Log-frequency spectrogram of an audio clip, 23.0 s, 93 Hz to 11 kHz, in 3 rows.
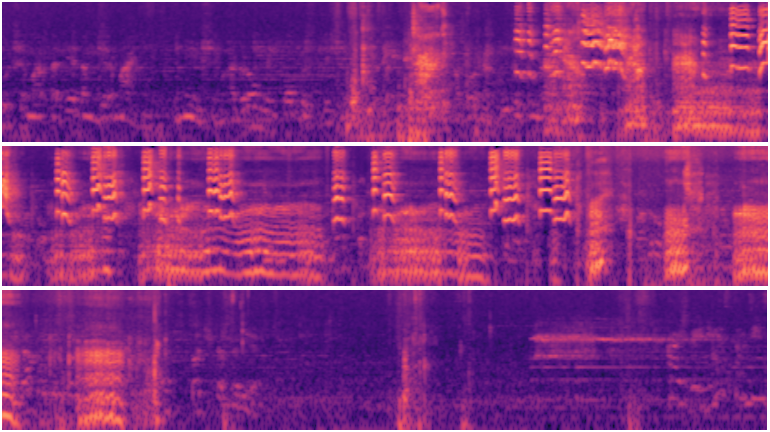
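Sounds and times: small dog growling in play: 0:05.2 - 0:17.0.

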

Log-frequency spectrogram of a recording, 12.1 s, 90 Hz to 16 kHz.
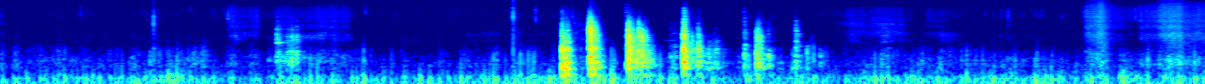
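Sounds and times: sharp wooden knocks: 0:05.6 - 0:08.1.

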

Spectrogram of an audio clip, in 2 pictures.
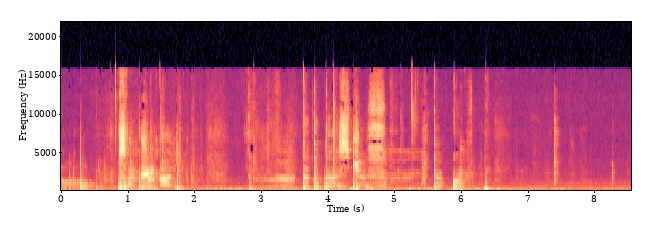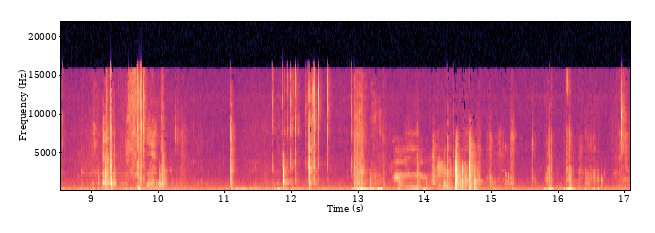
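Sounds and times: notebook pages flipping: 0:09.0 - 0:10.5, 0:14.1 - 0:16.7.

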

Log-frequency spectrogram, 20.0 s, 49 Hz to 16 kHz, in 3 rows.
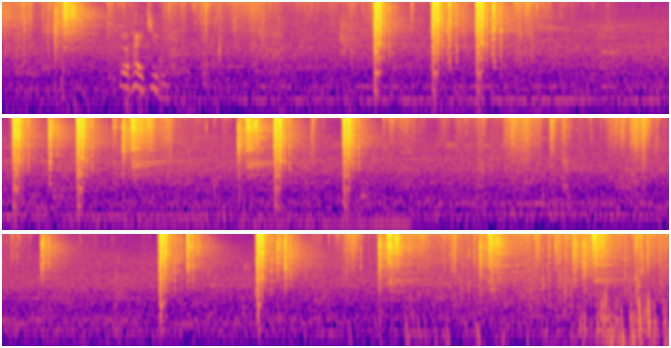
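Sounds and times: airsoft rifle shots: 0:03.7 - 0:05.1, 0:06.8 - 0:08.2, 0:14.9 - 0:16.4.

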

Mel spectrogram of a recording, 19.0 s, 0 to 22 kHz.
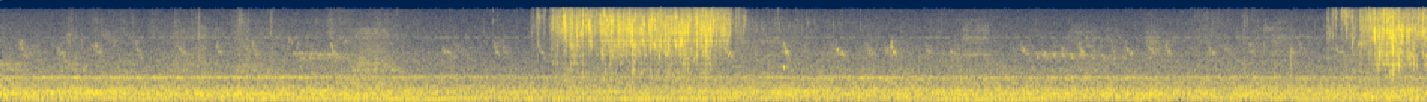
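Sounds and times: steady background hum: 0:00.0 - 0:19.0
water splashing onto plants: 0:07.1 - 0:10.0, 0:17.7 - 0:19.0.

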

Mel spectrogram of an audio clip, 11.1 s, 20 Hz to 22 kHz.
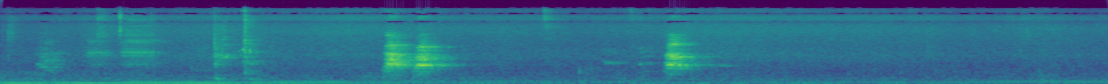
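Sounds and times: dog barking: 0:03.8 - 0:04.8, 0:06.1 - 0:07.4.

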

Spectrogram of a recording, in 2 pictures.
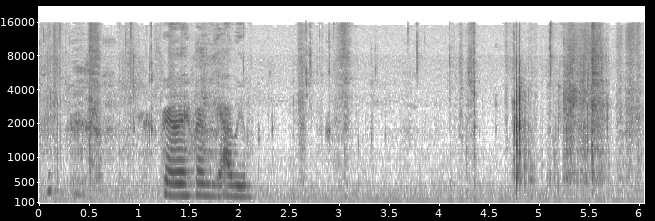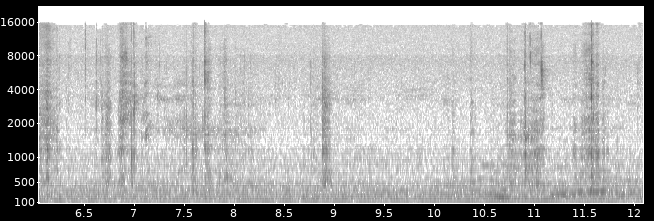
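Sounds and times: faint candy chewing: 0:02.2 - 0:05.2.

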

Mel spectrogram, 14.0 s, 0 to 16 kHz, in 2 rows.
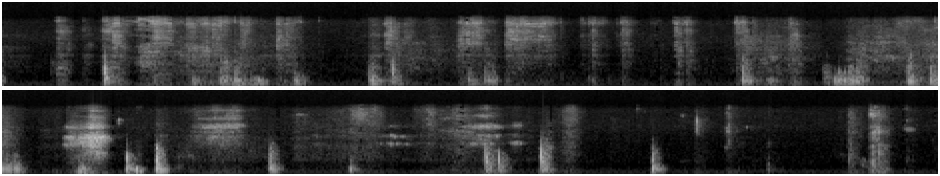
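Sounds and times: soft knocks and clothing rustles: 0:00.4 - 0:12.9
person breathing hard: 0:07.5 - 0:11.1.

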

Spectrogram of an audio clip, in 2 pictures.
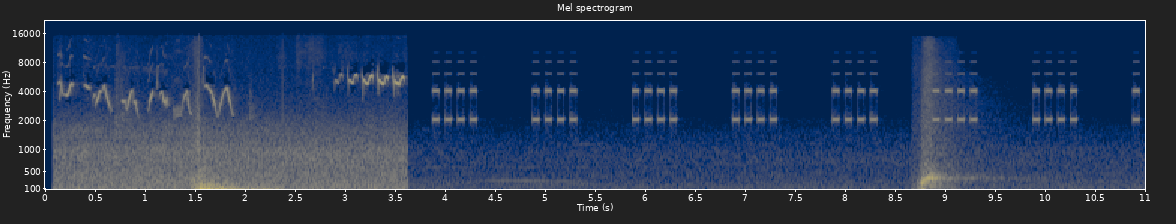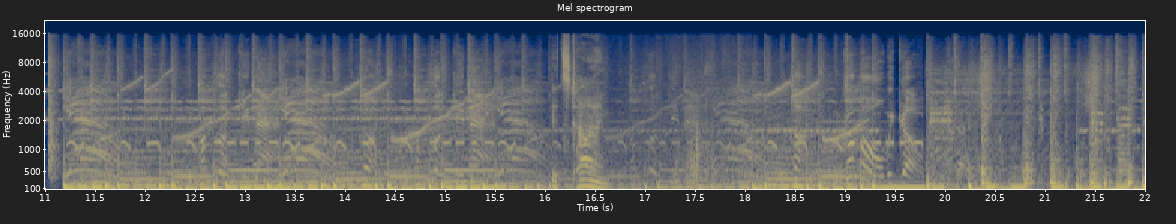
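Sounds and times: birds chirping: 0:00.1 - 0:04.1, 0:11.2 - 0:19.4
digital alarm clock beeping: 0:03.9 - 0:11.2.

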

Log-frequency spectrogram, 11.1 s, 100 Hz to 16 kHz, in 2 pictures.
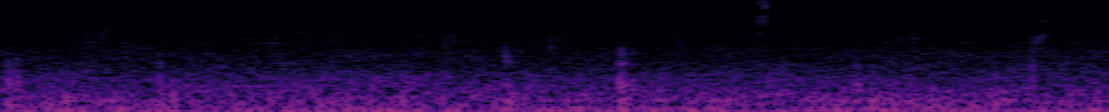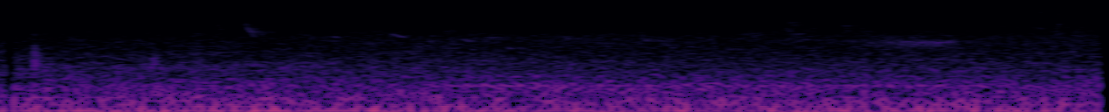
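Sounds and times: faint bird chirps: 0:06.6 - 0:11.0.

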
